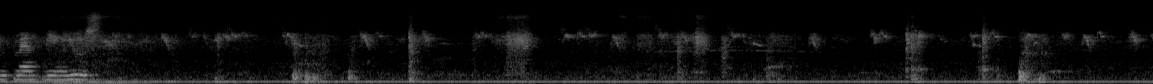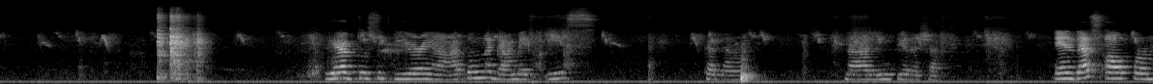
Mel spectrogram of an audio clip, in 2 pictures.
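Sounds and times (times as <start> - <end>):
birds chirping faintly: 0.0 - 23.0
steady low hum: 0.0 - 23.0.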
